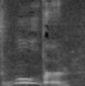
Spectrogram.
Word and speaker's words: Woburn: It's spelled Woburn, but it's pronounced Woburn.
